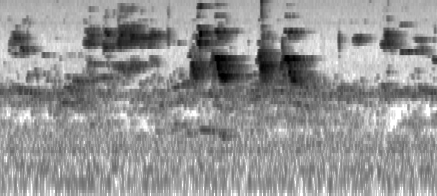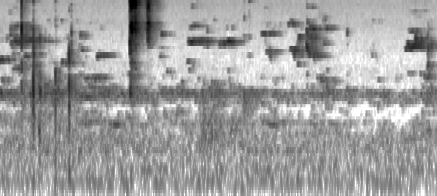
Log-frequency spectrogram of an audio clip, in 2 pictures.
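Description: Faint chirping of small birds, scattered throughout and loudest about two to three seconds in, with a few sharp clicks near the middle.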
